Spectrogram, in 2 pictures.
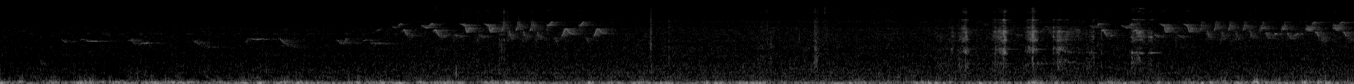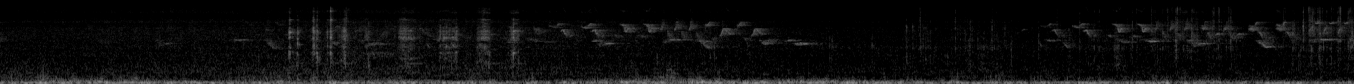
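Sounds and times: songbird chirping: 0.4 - 6.8, 9.4 - 13.7, 15.1 - 21.9, 23.5 - 27.0.

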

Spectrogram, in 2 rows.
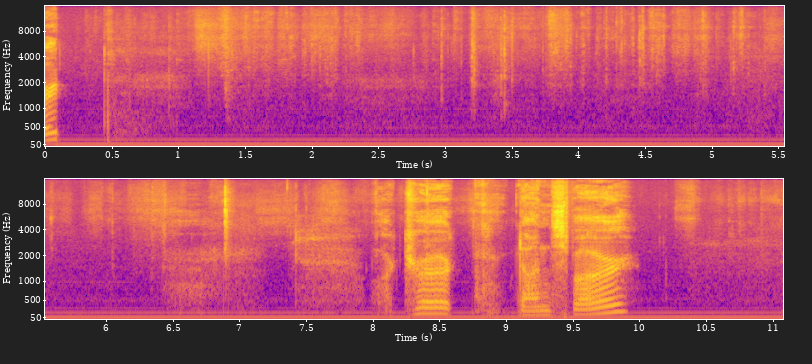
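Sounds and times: cards clicking and rustling: 0.4 - 7.5.

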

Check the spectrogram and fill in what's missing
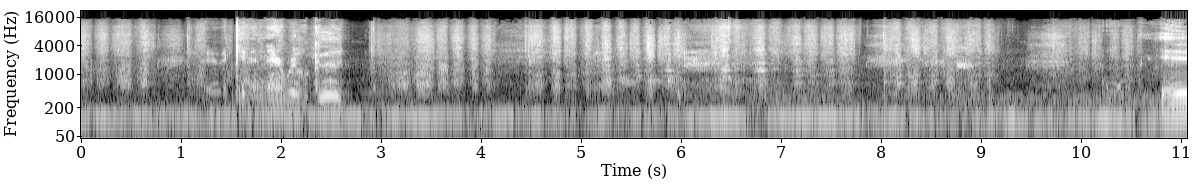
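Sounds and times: brush scrubbing wheel: 0.0 - 11.0
steady low hum: 0.0 - 11.0.

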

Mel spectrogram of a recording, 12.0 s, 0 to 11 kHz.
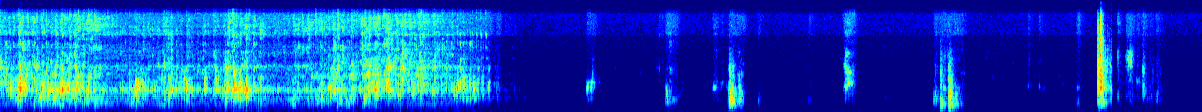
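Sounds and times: water splashing and running: 0.0 - 4.9.

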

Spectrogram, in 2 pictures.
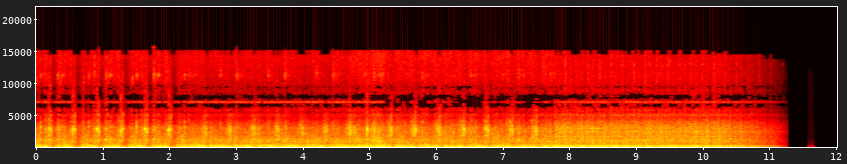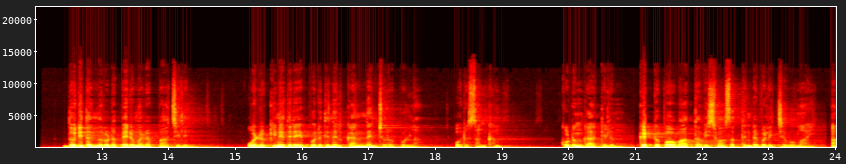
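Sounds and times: printing press clattering: 0.0 - 10.5.

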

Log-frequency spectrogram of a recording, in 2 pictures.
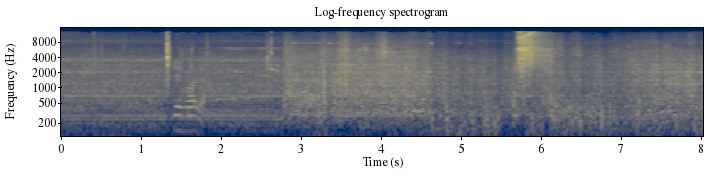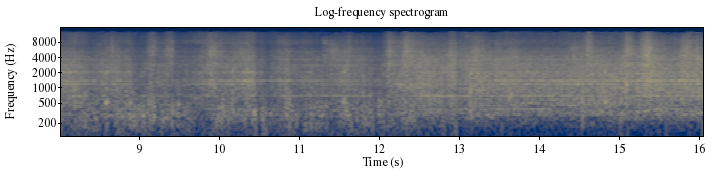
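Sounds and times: train wheels rumbling on rail: 0.0 - 16.0
sharp hiss of air: 5.7 - 6.3.

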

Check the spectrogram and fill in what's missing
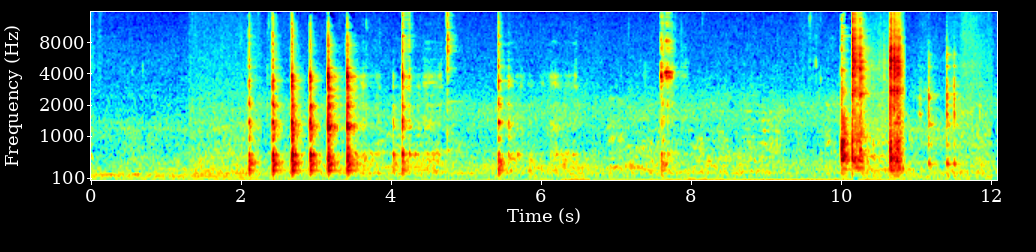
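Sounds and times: knife and fork clinking on plate: 7.6 - 7.9.

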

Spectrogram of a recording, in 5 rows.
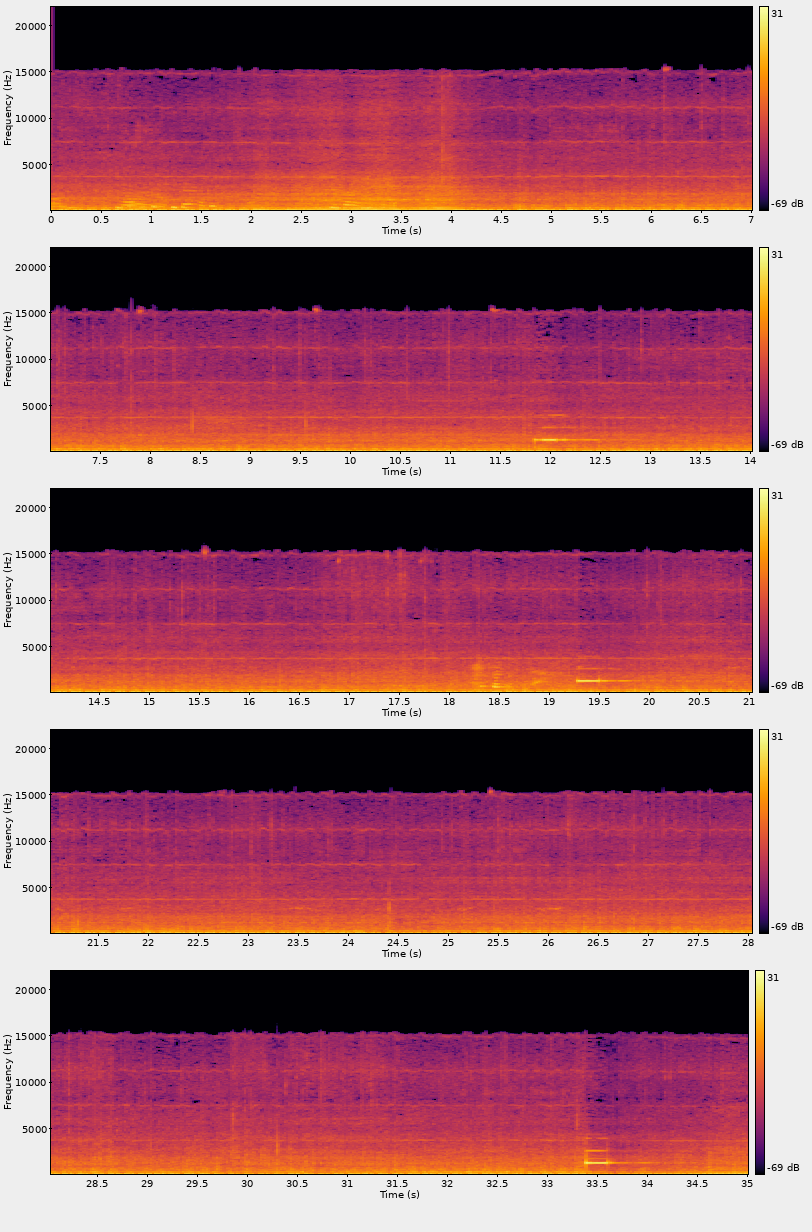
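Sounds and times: motorcycle engine running: 0.0 - 35.0
high electronic beep: 11.6 - 13.2, 17.9 - 26.4, 33.3 - 34.4.

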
